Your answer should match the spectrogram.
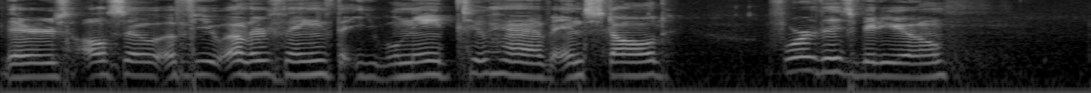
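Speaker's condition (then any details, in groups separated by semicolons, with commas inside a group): Cerebral palsy, mild; speech sometimes affected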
